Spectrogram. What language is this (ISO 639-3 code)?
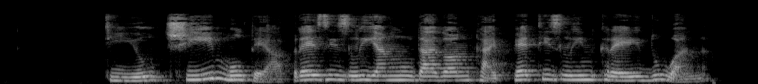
epo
